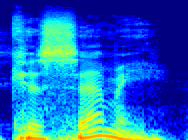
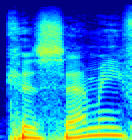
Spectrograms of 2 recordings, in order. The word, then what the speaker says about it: Kissimmee: And that is Kissimmee. Kissimmee, Florida, especially the little kids and everybody, when they see it, they say Kissimmee. – Kissimmee. – Kissimmee. – Kissimmee, Florida.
